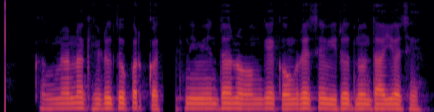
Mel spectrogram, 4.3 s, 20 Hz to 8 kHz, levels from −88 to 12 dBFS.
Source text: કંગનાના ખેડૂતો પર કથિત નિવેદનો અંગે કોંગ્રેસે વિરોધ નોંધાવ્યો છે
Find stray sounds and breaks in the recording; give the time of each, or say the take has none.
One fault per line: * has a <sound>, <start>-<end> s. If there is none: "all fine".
* has a dropout, 1.6-1.8 s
